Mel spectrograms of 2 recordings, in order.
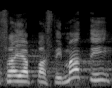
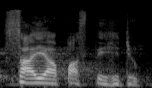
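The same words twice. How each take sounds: First: Drawn-out wrong take, said slowly; slow gloomy confession. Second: Slow, softer, lower confession of life; calm confident faith. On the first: Preacher mocking a gloomy believer, slow. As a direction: say the doomed line slowly, as the bad example. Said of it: "Daripada ngomong". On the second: Preacher modelling the right words for the congregation, calm and slow. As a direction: say "Saya pasti hidup" slowly and calmly, lower and softer. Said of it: "bilang begini". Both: Shown as a demonstration.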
